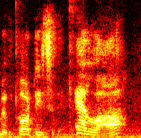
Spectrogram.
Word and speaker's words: Elah: name of God is Elah. They say it's not Allah, they pronounce it with the letter E.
